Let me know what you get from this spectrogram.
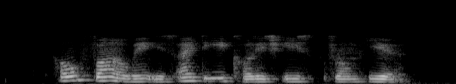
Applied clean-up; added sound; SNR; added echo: neural separator model SepFormer DNS4.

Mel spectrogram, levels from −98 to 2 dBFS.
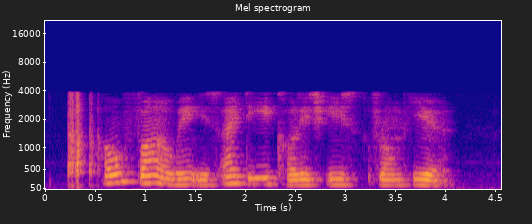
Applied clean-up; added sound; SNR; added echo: none; Telephone; 13 dB; reverberation time 0.3 s.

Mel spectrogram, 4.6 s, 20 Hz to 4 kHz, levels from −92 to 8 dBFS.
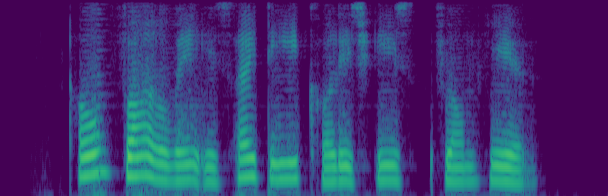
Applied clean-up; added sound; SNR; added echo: neural separator model SepFormer WHAMR!.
